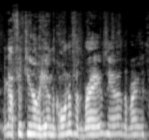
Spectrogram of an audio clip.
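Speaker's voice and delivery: fast, high auction bid call; auctioneer. Pretend. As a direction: shout the bid from the corner. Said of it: "I feel more like an auctioneer than a breaker".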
